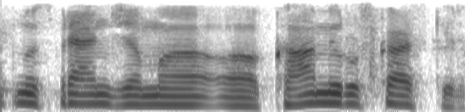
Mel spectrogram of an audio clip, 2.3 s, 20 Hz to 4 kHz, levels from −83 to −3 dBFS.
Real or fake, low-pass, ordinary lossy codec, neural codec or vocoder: real; 3.6 kHz; MP3, 24 kbps; none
